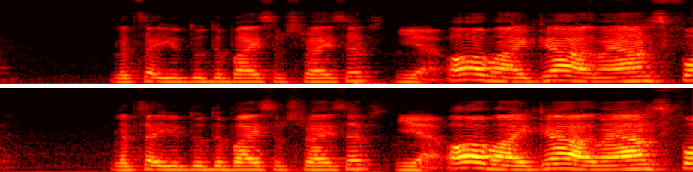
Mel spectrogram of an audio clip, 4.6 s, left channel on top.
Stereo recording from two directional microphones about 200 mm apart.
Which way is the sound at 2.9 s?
35° left (ahead or behind).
